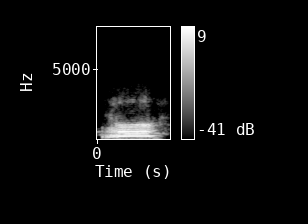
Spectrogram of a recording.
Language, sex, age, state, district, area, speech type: Manipuri, female, 60+, Manipur, Churachandpur, urban, conversation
